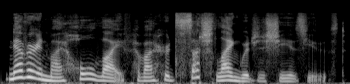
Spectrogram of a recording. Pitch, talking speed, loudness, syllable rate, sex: 200 Hz, 240 wpm, -18 LUFS, 5.3 syllables/s, female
